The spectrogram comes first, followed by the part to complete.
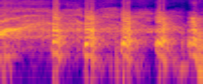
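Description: Hearty male laughter, loud: a rising high-pitched squeal, then a run of short bursts of laughter at about three a second.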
